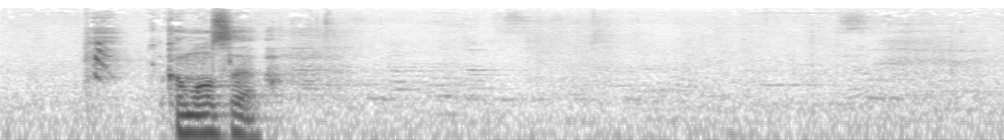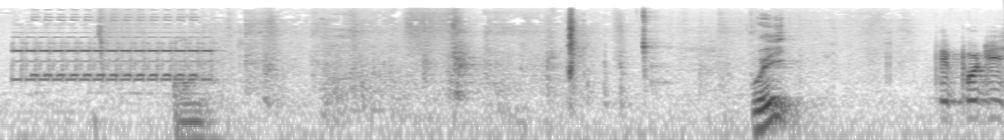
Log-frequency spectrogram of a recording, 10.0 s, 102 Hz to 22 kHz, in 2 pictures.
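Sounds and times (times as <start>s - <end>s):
soft scattered noises: 1.4s - 10.0s
telephone electronic warbling ring: 5.1s - 6.1s.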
